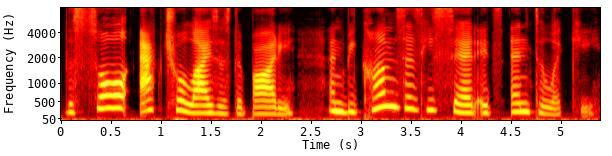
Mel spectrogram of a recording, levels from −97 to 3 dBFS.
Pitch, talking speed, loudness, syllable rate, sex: 235 Hz, 135 wpm, -21 LUFS, 4.5 syllables/s, female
